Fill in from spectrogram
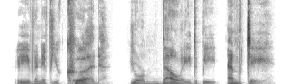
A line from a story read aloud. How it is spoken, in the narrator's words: sneered Vanis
